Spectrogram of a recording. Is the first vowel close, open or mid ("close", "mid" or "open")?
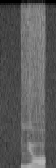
open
